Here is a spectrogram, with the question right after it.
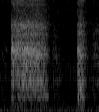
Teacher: With the k, it represents a non-nasal sound, so it's telling us the nasal passage is closed. · the k part, I don't have vibration there. So it's a voiceless sound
